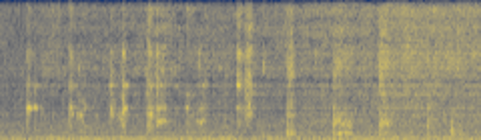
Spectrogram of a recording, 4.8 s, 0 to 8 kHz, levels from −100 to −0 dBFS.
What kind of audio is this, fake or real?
fake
